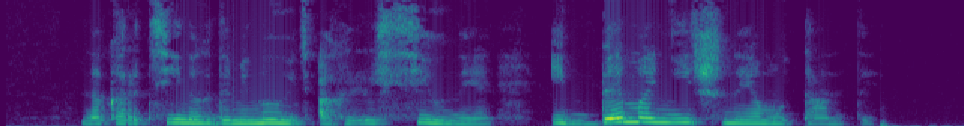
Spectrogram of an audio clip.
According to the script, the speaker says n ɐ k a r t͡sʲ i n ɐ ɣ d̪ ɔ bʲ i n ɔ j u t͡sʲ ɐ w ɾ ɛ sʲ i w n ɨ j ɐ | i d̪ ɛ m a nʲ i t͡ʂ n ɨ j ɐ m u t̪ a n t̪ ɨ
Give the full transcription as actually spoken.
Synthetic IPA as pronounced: n ɐ k a r t͡sʲ i n ɐ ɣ d̪ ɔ mʲ i n u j u t͡sʲ ɐ ɣ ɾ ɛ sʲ i w n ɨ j ɐ | i d̪ ɛ m a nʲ i t͡ʂ n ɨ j ɐ m u t̪ a n t̪ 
